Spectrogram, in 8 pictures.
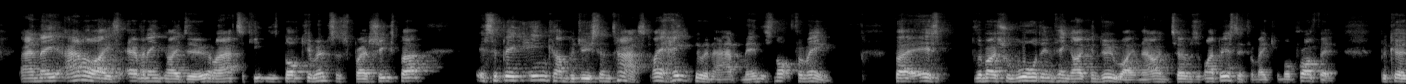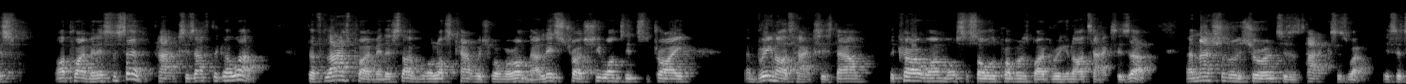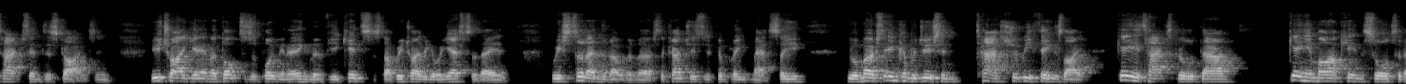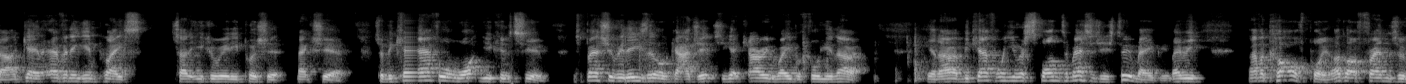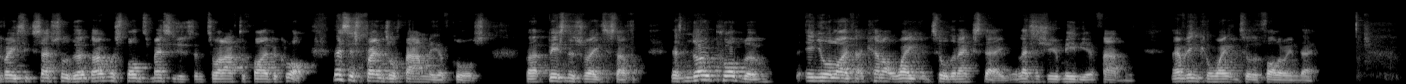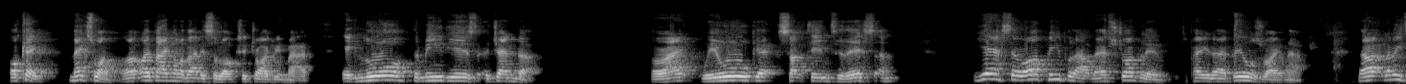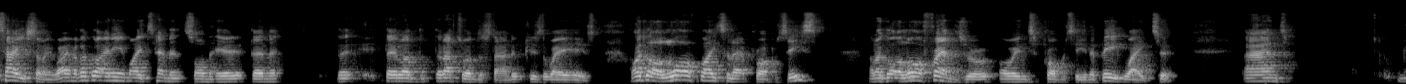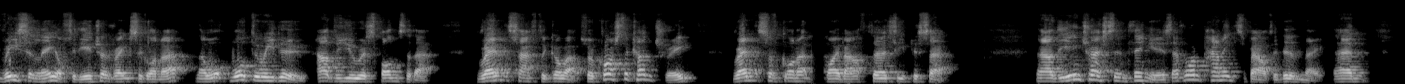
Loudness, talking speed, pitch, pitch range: -22 LUFS, 215 wpm, 150 Hz, 130-175 Hz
